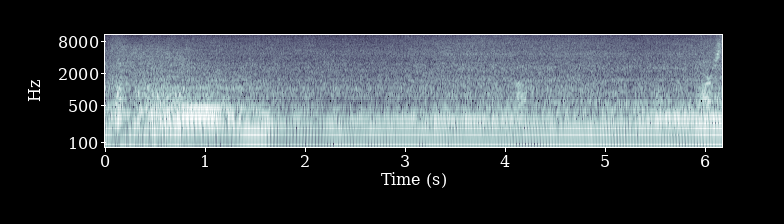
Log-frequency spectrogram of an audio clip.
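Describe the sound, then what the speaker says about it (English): A Porsche GT3 engine runs with a steady low rumble and idle hum at close range after starting, the tone holding even for several seconds while a person speaks over it. "start to clutch in, engine start"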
